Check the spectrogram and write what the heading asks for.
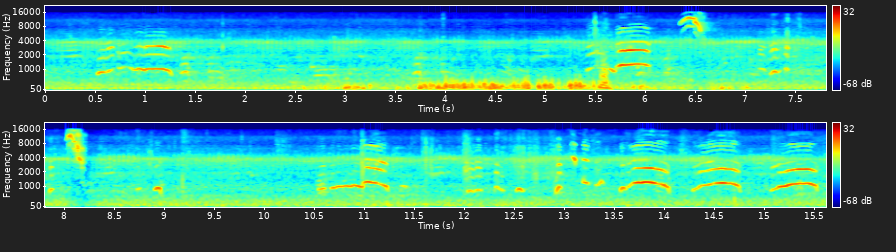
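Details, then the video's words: Screams from baby monkey Coco: a long series of brief, arched, squealing calls, rising and dropping, come in bursts of two or three with short pauses between, alongside a rustling scuffle and scattered clatter. "Baby Coco is good at screaming"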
